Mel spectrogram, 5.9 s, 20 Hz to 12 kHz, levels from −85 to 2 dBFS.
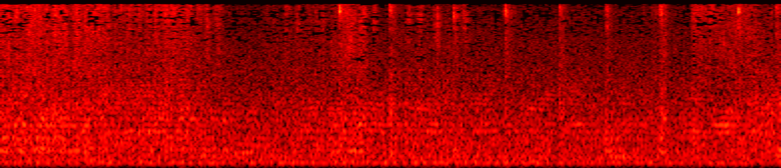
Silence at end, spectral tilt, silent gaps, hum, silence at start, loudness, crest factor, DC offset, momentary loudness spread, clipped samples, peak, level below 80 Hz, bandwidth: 0 s; -2 dB/octave; none; none; 0 s; -40 LUFS; 26 dB; under 0.1%; 8 LU; under 0.1%; -16 dBFS; -78 dBFS; 11.5 kHz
